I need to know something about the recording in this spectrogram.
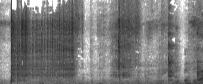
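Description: A US nickel tossed for heads or tails lands on a wooden table with a sharp clink and spins, making a rapid metallic rattle for over a second. A shorter burst of rattling follows about two seconds in.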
